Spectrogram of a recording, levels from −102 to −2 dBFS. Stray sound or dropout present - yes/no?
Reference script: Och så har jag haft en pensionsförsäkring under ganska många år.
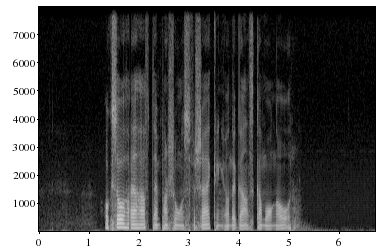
yes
